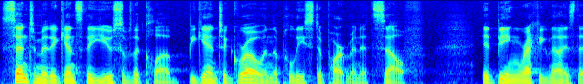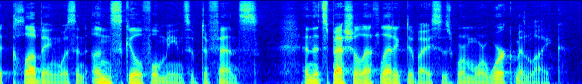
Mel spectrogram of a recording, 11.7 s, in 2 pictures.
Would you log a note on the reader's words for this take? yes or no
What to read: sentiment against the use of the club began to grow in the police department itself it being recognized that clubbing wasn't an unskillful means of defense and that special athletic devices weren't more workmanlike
yes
